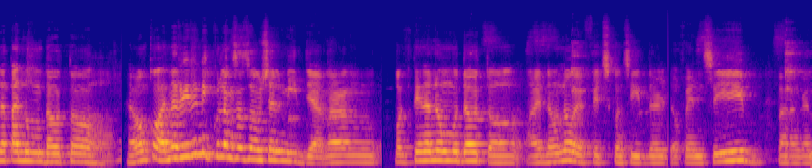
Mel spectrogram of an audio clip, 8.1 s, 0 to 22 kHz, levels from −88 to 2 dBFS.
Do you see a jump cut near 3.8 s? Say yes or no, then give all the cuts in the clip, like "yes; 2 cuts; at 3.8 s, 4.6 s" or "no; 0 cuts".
yes; 2 cuts; at 1.1 s, 3.8 s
